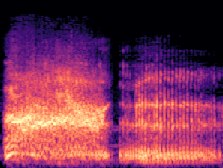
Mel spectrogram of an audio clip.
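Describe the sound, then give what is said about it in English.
A man's voice imitates the growl of a bear guarding Mr. Benny's vault: a loud, rough sustained roar for about a second, a brief break, then a second throatier growl that pulses and rattles as it trails off. “He says, can you growl like a bear?”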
